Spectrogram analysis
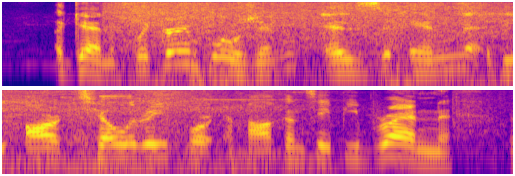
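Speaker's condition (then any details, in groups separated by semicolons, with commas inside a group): No condition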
